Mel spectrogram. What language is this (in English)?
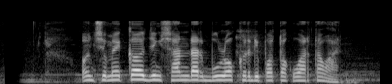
Sundanese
